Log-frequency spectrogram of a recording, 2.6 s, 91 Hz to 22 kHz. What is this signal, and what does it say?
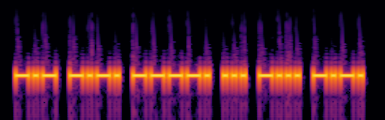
Morse code, heard as a keyed tone, about 40 wpm, 700 Hz. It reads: KC9SBC
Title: USA Callsign DE Callsign - 6 Characters - 40wpm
